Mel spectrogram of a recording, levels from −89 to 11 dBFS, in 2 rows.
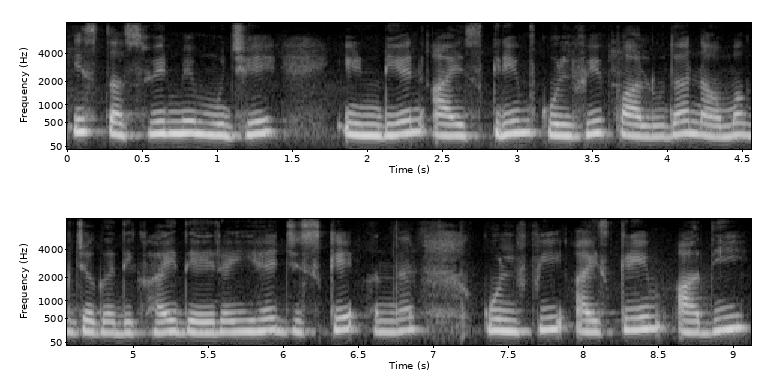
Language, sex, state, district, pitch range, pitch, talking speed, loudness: Hindi, female, Rajasthan, Jaipur, 225-265 Hz, 240 Hz, 130 wpm, -15 LUFS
